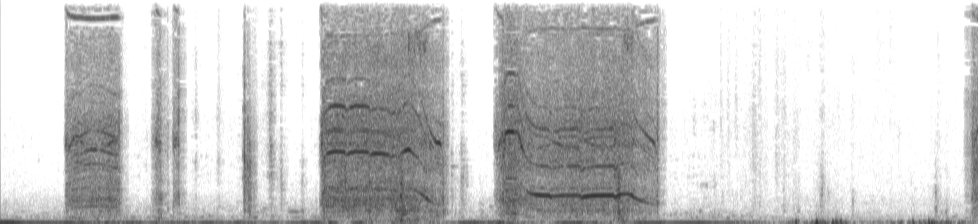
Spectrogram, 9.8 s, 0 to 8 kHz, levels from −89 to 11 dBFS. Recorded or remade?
recorded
